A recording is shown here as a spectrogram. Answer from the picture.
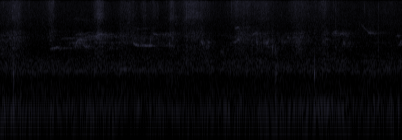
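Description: Near silence outdoors, with a few faint, distant bird chirps.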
